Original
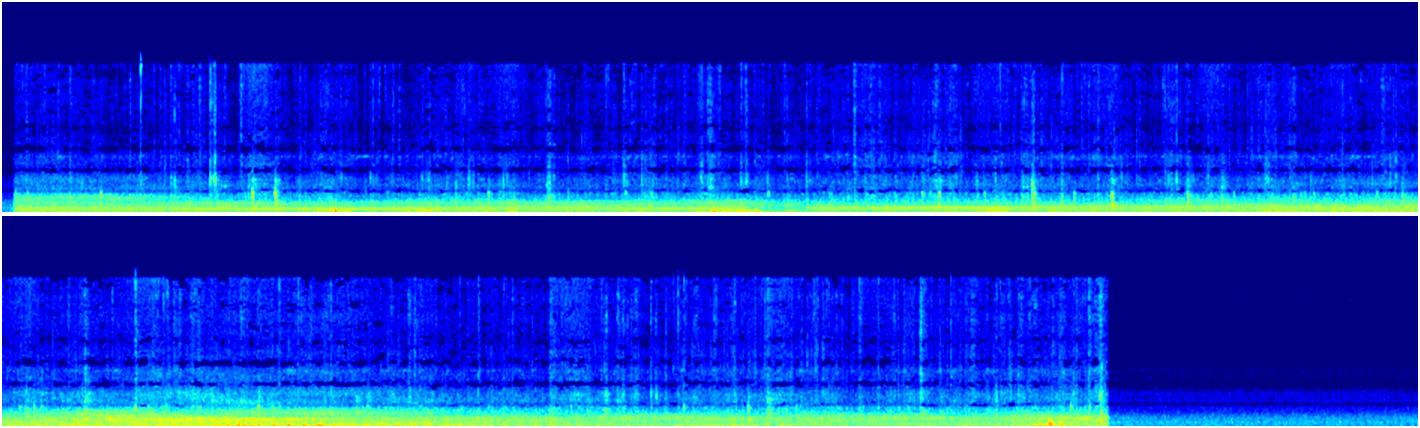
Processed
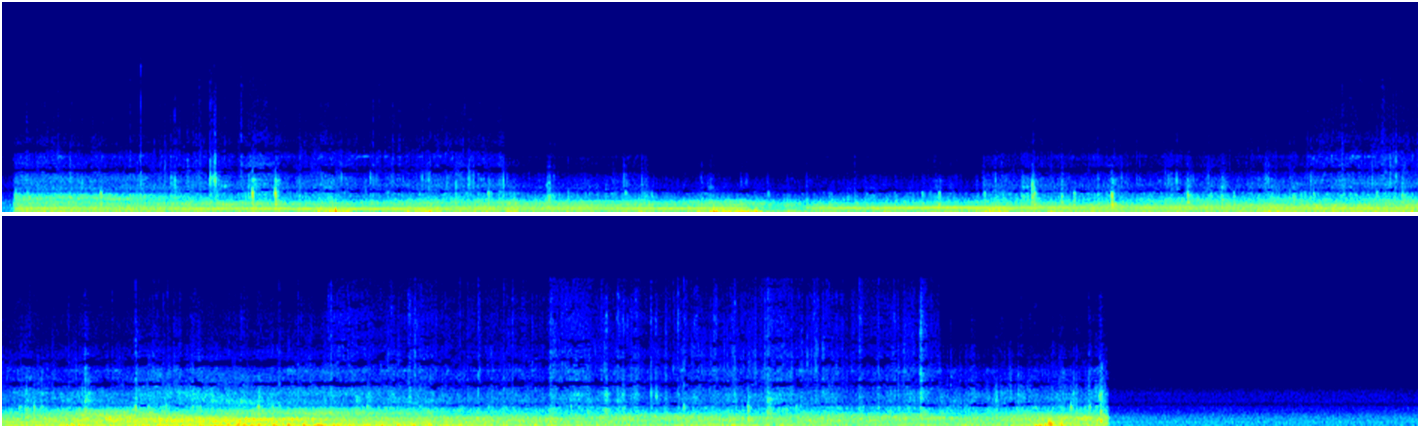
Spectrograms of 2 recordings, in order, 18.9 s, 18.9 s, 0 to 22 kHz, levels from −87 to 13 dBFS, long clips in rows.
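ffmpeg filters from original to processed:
-af "asetnsamples=n=441:p=0,asendcmd='3.35 lowpass f 2200;4.31 lowpass f 1300;6.54 lowpass f 2900;8.7 lowpass f 6100;11.61 lowpass f 10000;15.69 lowpass f 4300',lowpass=5.2k"

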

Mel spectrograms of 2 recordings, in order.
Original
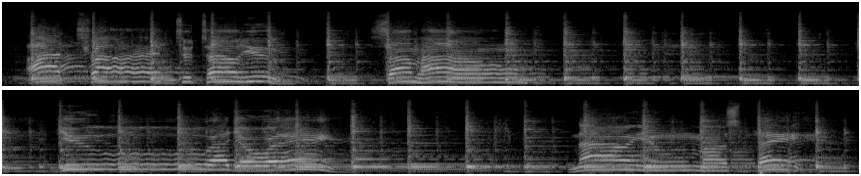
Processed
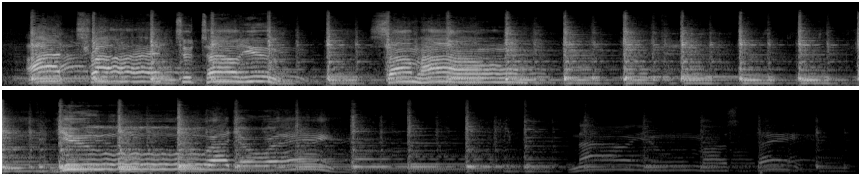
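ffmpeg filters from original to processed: -af "volume=10dB,afade=t=out:st=10.17:d=0.9:silence=0.251189,afade=t=out:st=13.5:d=0.66:silence=0.446684,afade=t=out:st=14.16:d=0.36:silence=0.354813"

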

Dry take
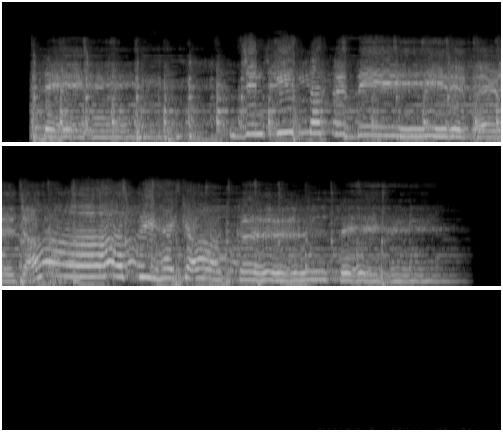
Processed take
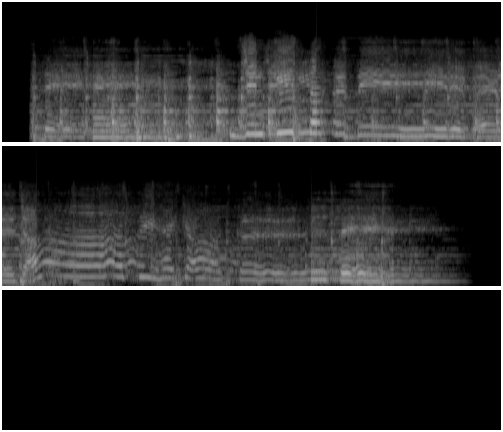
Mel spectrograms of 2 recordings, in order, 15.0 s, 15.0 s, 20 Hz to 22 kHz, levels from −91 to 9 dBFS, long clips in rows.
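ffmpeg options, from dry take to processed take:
-af "asetnsamples=n=441:p=0,asendcmd='0.92 volume volume -4dB;3.15 volume volume -11dB;5.34 volume volume -17.5dB;8.09 volume volume -6.5dB;8.91 volume volume -14dB',volume=-13dB"

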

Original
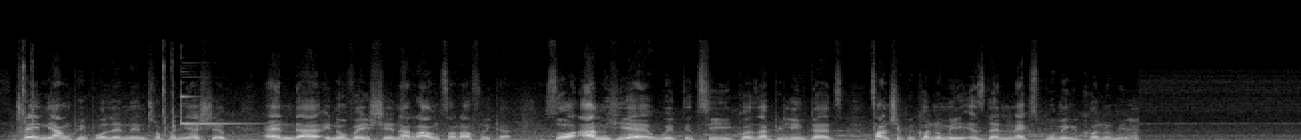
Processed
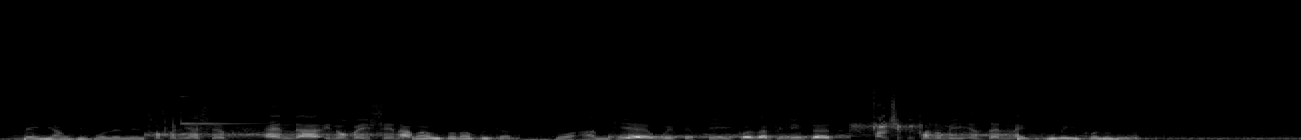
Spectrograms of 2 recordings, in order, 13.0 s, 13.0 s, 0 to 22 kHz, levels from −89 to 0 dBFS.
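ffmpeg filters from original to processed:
-af "asetnsamples=n=441:p=0,asendcmd='1.43 bandpass f 920;4.11 bandpass f 310;5.19 bandpass f 120;6.08 bandpass f 530;8.48 bandpass f 2200;9.2 bandpass f 860;10.16 bandpass f 290',bandpass=f=210:t=q:w=12:csg=0"

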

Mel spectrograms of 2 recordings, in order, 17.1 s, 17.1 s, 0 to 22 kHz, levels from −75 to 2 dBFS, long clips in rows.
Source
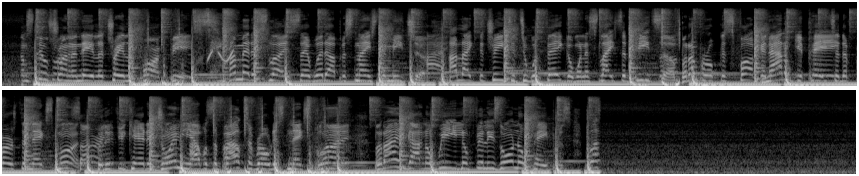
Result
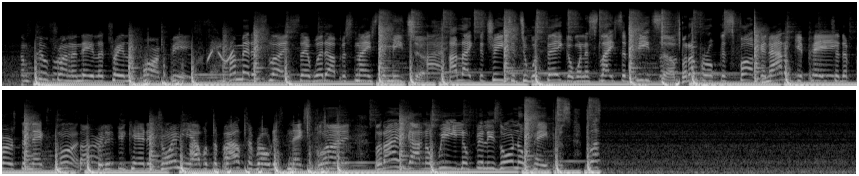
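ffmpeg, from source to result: -af "asetnsamples=n=441:p=0,asendcmd='2.41 lowpass f 3900;3.73 lowpass f 9400;7.53 lowpass f 3800;8.94 lowpass f 2100;11.51 lowpass f 4600;13.66 lowpass f 11000',lowpass=1.9k"

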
